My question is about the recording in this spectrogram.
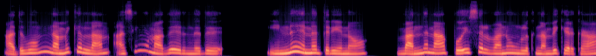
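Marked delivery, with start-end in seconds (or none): none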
